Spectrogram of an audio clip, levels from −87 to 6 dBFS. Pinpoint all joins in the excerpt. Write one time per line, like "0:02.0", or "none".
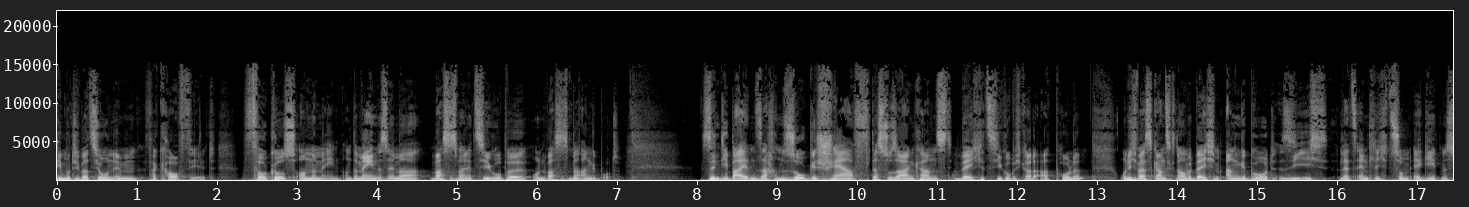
0:10.2
0:11.2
